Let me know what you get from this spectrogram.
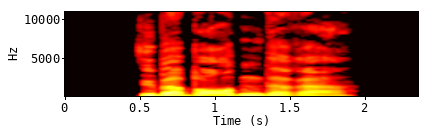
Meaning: inflection of überbordend: 1. strong/mixed nominative masculine singular comparative degree 2. strong genitive/dative feminine singular comparative degree 3. strong genitive plural comparative degree
- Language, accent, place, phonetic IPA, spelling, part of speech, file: German, Germany, Berlin, [yːbɐˈbɔʁdn̩dəʁɐ], überbordenderer, adjective, De-überbordenderer.ogg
